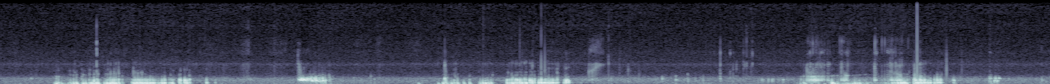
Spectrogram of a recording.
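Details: Stomach growling: bursts of low, bubbling gurgles and rumbles separated by quiet gaps; hunger-related borborygmi.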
